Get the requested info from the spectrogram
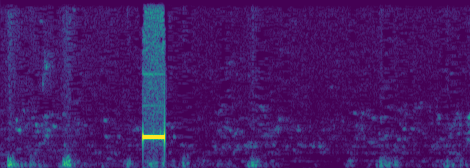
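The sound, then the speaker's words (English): A single short, loud electronic beep from a voicemail answering machine, a steady pitched tone lasting about a third of a second, with faint speech-like murmuring before and after. “Please leave your message after the beep.”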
